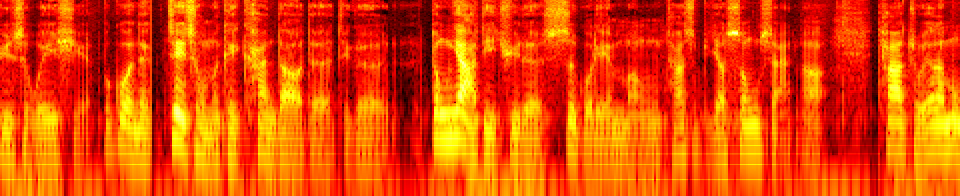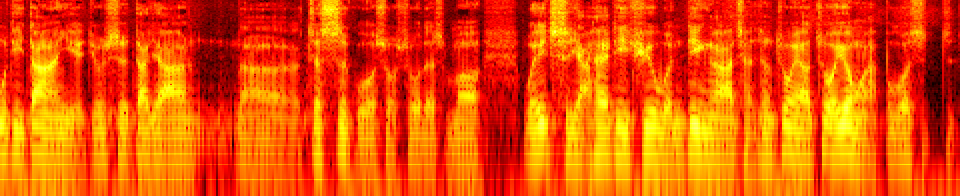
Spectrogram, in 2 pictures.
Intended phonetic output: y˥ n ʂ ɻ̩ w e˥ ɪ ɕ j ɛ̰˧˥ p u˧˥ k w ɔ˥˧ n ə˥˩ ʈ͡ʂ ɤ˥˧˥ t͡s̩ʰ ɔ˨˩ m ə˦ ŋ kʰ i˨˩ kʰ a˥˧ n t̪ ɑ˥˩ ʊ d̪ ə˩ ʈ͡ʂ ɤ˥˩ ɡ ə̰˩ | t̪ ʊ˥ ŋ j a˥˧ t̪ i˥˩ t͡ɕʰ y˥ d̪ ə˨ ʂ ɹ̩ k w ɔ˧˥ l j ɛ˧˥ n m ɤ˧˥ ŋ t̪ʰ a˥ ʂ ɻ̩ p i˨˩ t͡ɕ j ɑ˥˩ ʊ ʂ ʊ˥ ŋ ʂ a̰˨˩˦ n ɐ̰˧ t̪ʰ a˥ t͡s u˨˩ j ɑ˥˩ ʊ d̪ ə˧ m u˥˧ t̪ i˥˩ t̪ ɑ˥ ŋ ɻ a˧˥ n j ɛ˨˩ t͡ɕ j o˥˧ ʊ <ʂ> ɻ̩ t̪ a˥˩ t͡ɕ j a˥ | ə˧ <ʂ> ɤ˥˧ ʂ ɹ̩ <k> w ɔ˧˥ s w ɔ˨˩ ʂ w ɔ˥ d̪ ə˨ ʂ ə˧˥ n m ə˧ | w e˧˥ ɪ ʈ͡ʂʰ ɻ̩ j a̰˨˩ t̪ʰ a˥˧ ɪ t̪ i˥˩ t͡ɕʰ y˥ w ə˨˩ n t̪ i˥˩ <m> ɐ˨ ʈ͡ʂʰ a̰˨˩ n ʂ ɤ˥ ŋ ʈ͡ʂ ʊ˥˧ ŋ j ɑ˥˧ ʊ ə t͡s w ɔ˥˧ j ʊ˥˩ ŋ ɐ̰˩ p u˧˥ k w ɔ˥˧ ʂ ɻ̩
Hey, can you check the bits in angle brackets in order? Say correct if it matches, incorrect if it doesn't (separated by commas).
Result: correct, incorrect, correct, incorrect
